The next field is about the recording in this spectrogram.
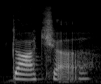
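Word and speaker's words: gacha: I usually call them cha-cha because it's like chibi and stuff like that and that it's actually like anime but it's usually pronounced gotcha but I usually pronounce it like cha-cha and whoever wants me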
